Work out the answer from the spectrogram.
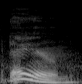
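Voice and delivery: ordinary talk, nothing marked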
